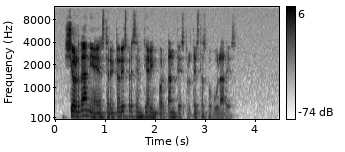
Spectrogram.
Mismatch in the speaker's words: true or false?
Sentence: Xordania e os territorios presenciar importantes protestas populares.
false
